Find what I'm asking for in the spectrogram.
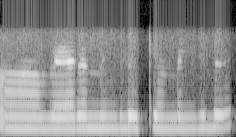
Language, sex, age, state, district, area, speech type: Malayalam, female, 18-30, Kerala, Kannur, urban, conversation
